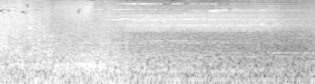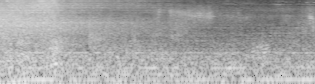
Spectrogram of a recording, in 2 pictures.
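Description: A triumphant fanfare swells and fades.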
